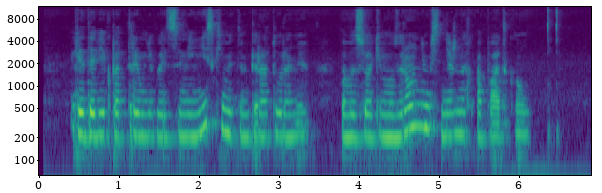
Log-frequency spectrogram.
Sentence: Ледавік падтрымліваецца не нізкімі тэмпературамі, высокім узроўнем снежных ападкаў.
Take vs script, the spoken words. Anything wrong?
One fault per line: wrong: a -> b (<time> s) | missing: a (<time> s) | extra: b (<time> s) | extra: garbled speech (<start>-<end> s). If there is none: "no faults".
extra: а (3.8 s)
